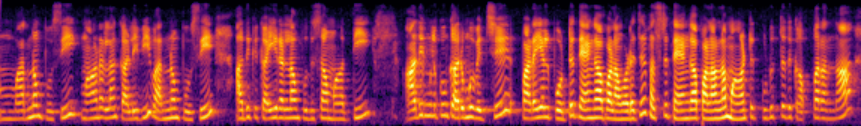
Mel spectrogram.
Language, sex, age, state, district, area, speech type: Tamil, female, 45-60, Tamil Nadu, Namakkal, rural, spontaneous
